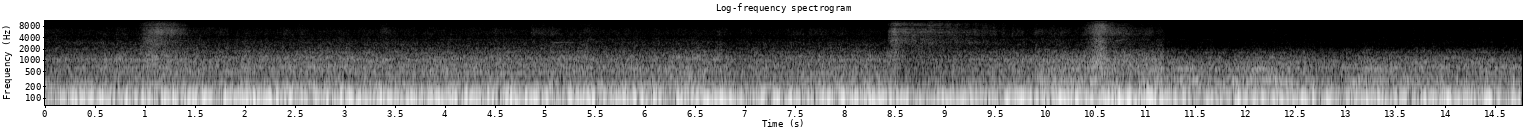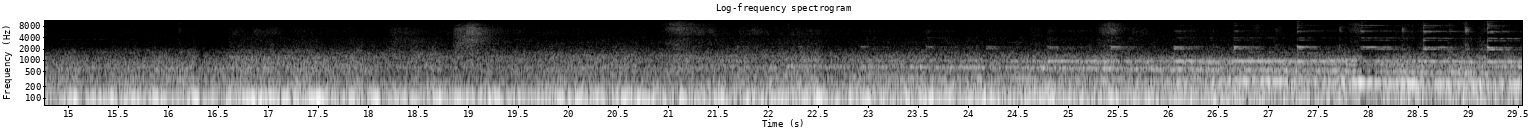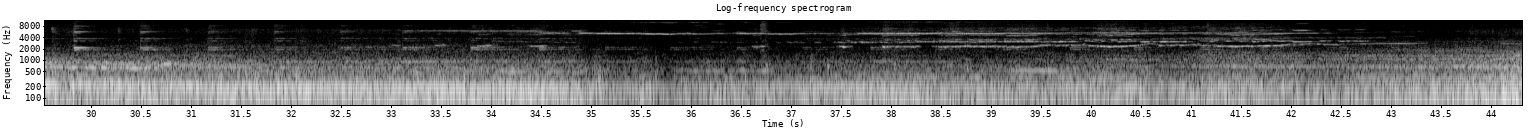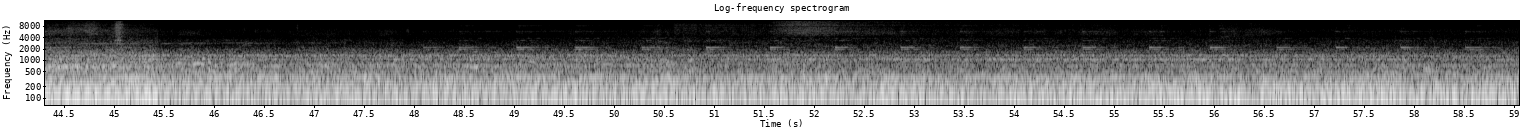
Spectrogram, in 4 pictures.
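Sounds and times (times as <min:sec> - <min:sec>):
diesel locomotive engine passing: 0:00.0 - 0:59.0
low rumble of train: 0:00.0 - 0:59.0
high wavering wheel squeal: 0:32.8 - 0:43.4.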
